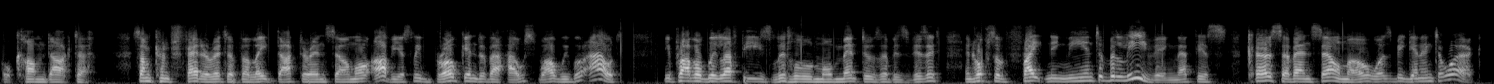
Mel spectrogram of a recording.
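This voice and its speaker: Casting: male actor as wry, unruffled detective, mid-pitched, urbane and dismissive, radio drama, slightly lo-fi recording. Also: normal speed, fairly bright tone, no room sound, natural voice. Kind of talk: old-time radio detective drama acting.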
